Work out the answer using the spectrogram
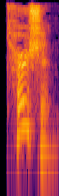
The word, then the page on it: tertian: British English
